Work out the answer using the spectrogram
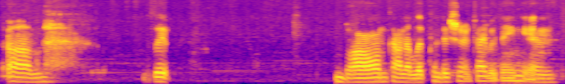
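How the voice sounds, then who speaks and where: Deep-voiced sultry woman host, gravelly. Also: slow, dry recording, narrow, tinny audio. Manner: candid, blunt. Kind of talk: casual livestream chat reading comments.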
